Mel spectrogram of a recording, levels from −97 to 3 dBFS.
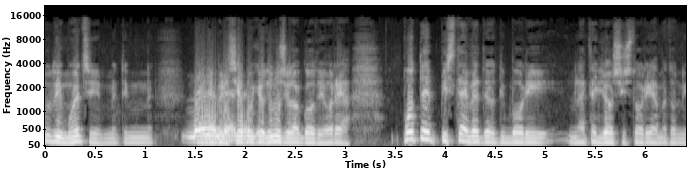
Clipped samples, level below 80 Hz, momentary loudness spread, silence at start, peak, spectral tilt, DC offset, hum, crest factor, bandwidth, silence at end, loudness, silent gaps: under 0.1%; -42 dBFS; 12 LU; 0 s; 0 dBFS; -7.5 dB/octave; under 0.1%; none; 10 dB; 13.5 kHz; 0 s; -11 LUFS; none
